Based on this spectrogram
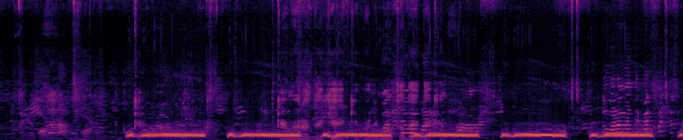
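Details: Ground-hunting decoy dove (ghughu), said to be thick-voiced, calls while bobbing its head toward the camera. Deep, steady coos, each about a second long, repeat in a run, with a person talking over the middle.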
